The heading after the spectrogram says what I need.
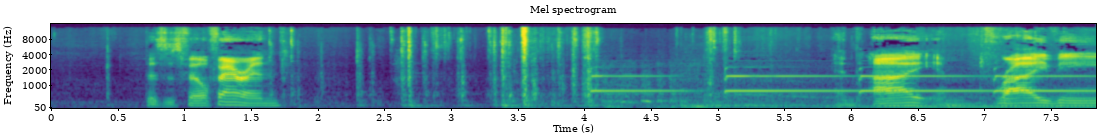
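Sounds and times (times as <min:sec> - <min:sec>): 
speech: 0:00.7 - 0:02.0, 0:06.2 - 0:07.8
car keys jangling and clicking into the ignition: 0:01.7 - 0:06.0.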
